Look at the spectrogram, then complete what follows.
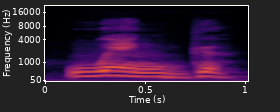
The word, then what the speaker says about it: wing: Wing. There is no G sound. Wing, wing. Na, nga.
